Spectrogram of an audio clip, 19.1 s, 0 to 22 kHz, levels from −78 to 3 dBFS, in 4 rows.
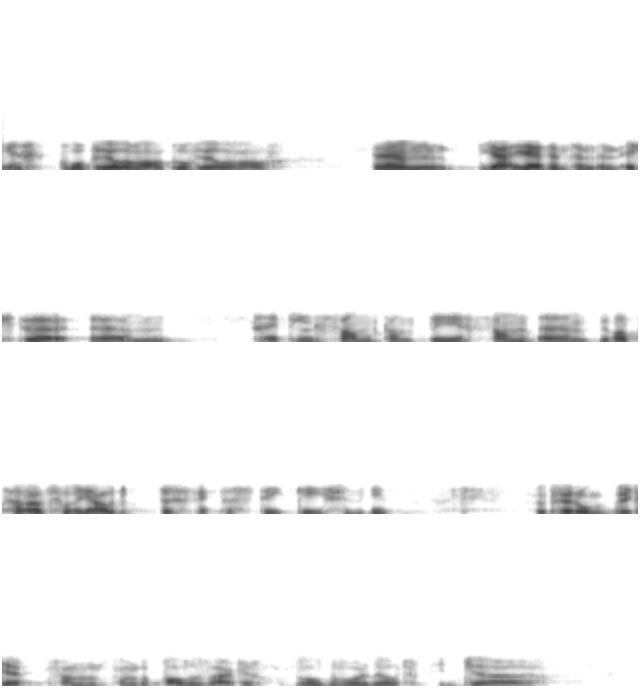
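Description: Throughout the whole speech clip, the audio has passed through a Codec 2 vocoder at around 1.6 kbit/s, which fits a digital-radio link. Only pitch, voicing, energy and a rough spectral envelope survive. The decoder rebuilds everything from sine waves within a 300 Hz to 3.5 kHz line band, so the voice comes out heavily robotic and buzzy.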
